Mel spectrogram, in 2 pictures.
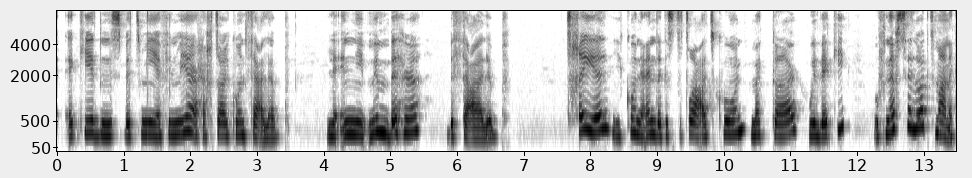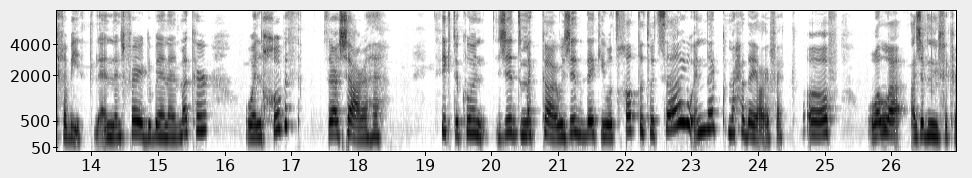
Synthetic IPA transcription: ʔakʰiːd̪nɪsbamɪjːafɪlmɪjːaɾˤɑːħjɪxt̪ɑːɾˤjakuːnθa̰ʕlab̚ | lɪʔanːimɪmbahɾˤa | bɪθːaʕaːlɪb̚ | t̪xajːaljakuːnʕɪnd̪akɨsˤt̪ɨt̪ˤɑːʕa̰t̪ḁkʰuːnmakːɑːɾˤwɪðaki | wɪfinafsɪlwaɡt̪maːnakxabiːθlɪ̰ʔa̰nːɪlfɑɾˤɡbeːnɪlmakɾˤ | wɪlxʊbθ | ɾˤɑːʃaʕɾˤɑɦa | fiːkt̪akuːnd͡ʒɪd̪ːmakːɑːɾˤwɪd͡ʒɪd̪ðakiwɪt̪xɑt̪ˤːɨt̪ˤwɪt̪saːwiwʔɪ̰nːakmaħad̪ajɪ̰ʕɾˤɪ̰fa̰k | ʔoːf | wɑlˤːɑ̰ʕad͡ʒabnilfɪkɾˤɑ

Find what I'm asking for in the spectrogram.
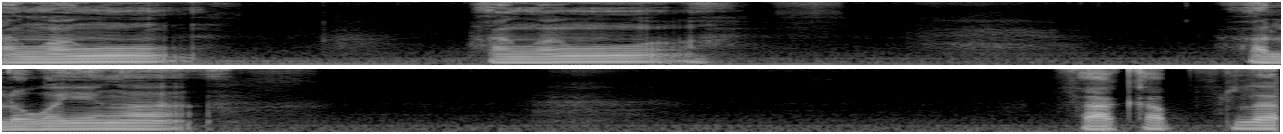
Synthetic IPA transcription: a̰ŋʷaŋu | aŋʷaŋu | aluŋajiŋa | fakapla

